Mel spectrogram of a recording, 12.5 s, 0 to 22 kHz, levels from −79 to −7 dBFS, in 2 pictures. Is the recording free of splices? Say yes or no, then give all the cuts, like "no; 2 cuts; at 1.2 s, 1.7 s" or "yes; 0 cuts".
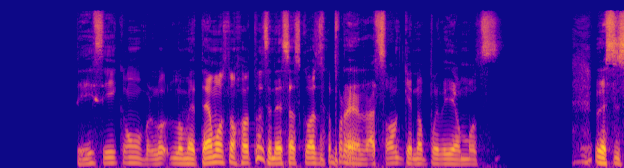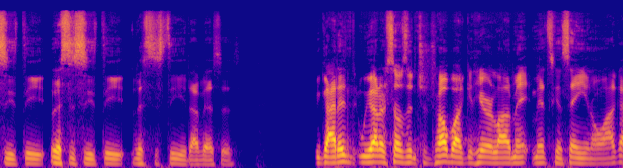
no; 1 cut; at 6.7 s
